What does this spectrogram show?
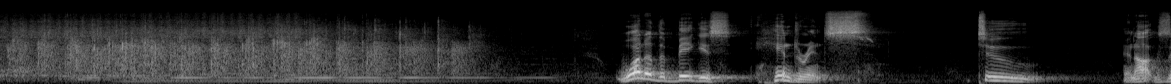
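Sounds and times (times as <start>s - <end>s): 
audience applause: 0.0s - 5.4s
speech: 6.2s - 8.7s, 9.8s - 10.5s, 11.2s - 11.7s.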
